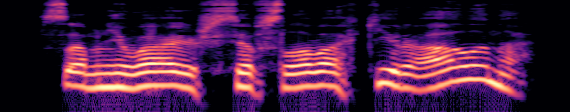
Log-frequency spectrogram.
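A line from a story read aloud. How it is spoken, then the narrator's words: Growled, captain. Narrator (Russian): зарычал капитан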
